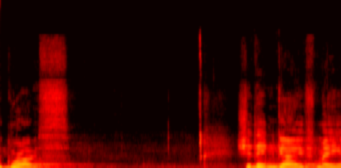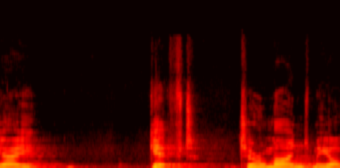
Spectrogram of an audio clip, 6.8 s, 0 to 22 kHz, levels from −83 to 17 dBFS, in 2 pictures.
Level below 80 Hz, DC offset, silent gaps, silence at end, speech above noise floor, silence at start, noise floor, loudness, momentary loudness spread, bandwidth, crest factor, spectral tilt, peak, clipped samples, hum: -70 dBFS; under 0.1%; none; 0 s; 35 dB; 0 s; -61 dBFS; -27 LUFS; 19 LU; 17.5 kHz; 18 dB; -5 dB/octave; -10 dBFS; under 0.1%; none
